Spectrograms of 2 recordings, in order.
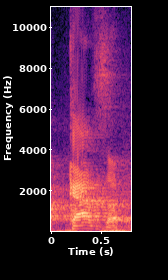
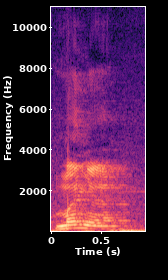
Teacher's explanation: Casa é oral, totalmente oral. E manhã é um som que sai através das narinas, do nariz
